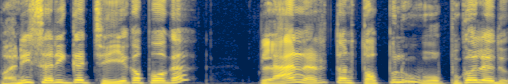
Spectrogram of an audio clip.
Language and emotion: Telugu, disgusted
